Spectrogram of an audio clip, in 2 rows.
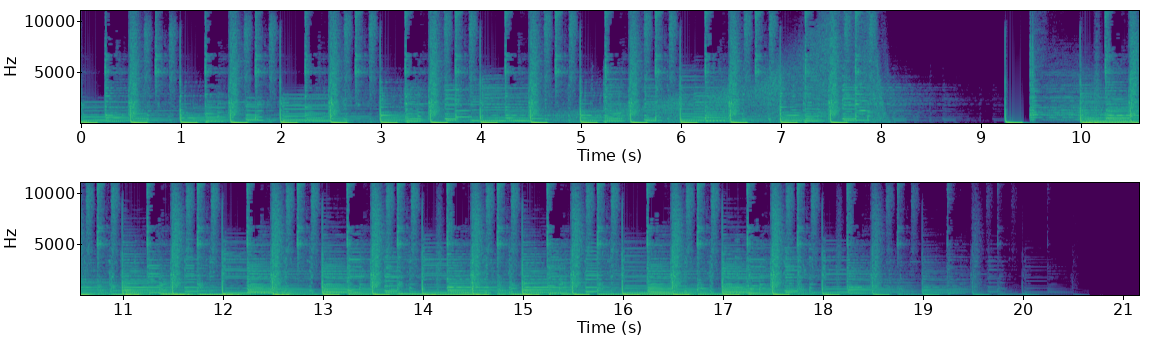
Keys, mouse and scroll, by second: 0.6 click, 3.6-5.5 drag, 6.9-7.4 typing, 8.7 click, 11.3 click, 13.4 right click, 14.4 ctrl+right click.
